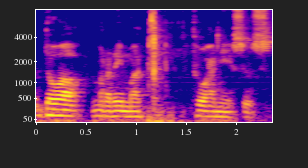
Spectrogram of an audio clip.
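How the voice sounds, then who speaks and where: A somewhat breathy man talks at a fairly slow pace with audible room echo. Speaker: preacher. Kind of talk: sermon-style teaching. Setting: video to camera. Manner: halting.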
